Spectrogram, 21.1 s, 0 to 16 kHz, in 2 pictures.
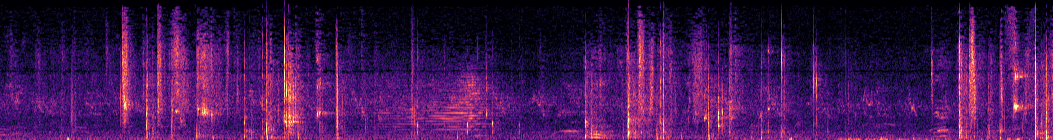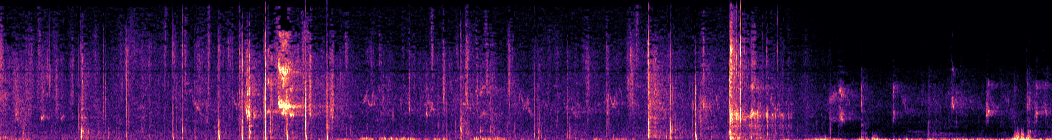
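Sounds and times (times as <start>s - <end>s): shoe steps on court: 0.6s - 3.6s, 9.6s - 18.2s
tennis racket strikes and bounces: 1.4s - 4.4s
low rumble: 3.4s - 5.6s.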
